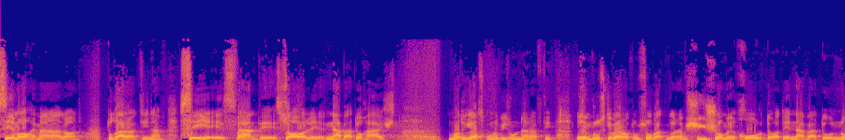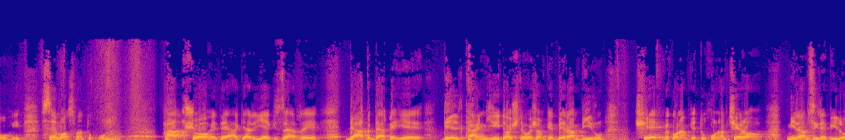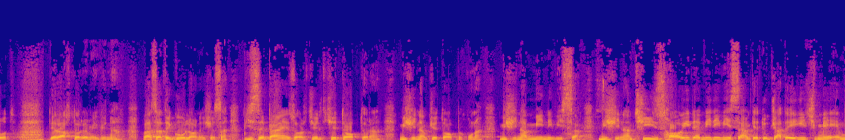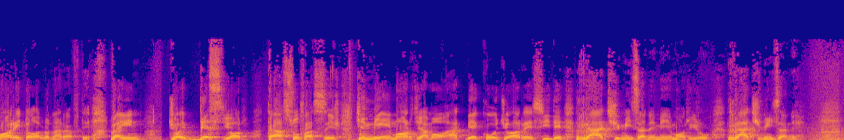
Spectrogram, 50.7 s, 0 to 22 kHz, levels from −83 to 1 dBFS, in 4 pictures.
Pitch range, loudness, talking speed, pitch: 120-180 Hz, -18 LUFS, 115 wpm, 145 Hz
